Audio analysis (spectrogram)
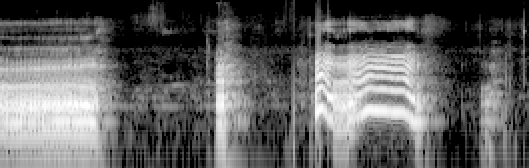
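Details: Alaskan Malamute; howl; "talking" to its owner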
